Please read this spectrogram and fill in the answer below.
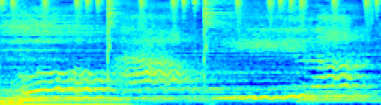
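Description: Gospel choir singing a slow, held line with vibrato over sustained instrumental backing; the deep bass drops out about two seconds in.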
